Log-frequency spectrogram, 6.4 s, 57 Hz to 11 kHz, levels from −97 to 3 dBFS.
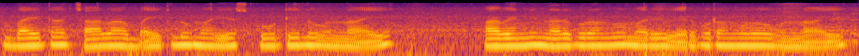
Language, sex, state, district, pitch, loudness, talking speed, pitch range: Telugu, male, Telangana, Hyderabad, 155 Hz, -15 LUFS, 140 wpm, 120-160 Hz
